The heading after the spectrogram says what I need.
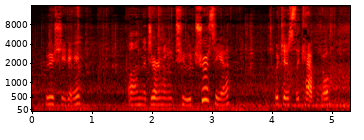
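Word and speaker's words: Truzia: You have Aaria who accompanied Vushid on the journey to Trusia which is the capital. I kind of based it off of the word truce. So, except it's spelled with a Z.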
